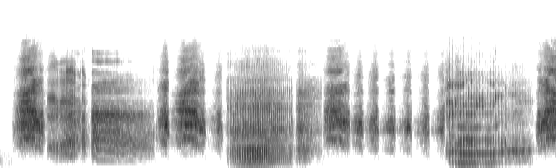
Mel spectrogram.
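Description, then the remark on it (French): Choppy hen-like clucks and squawks alternate with two deep, rasping big-cat roars, loud, blending into an invented hen and big-cat hybrid animal call with no talking. “Une poule fauve.”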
